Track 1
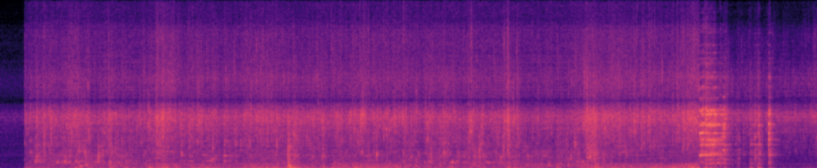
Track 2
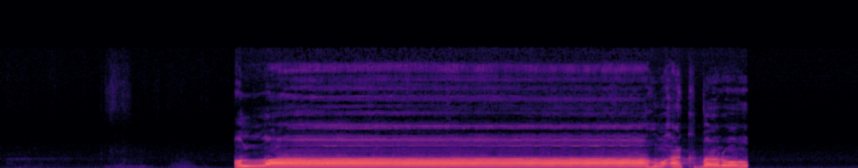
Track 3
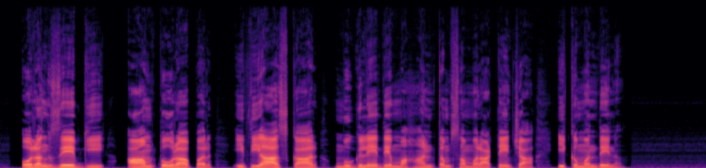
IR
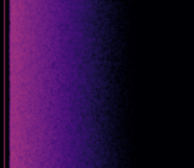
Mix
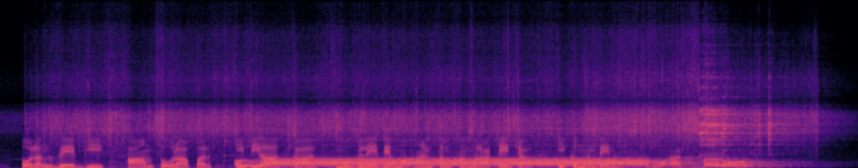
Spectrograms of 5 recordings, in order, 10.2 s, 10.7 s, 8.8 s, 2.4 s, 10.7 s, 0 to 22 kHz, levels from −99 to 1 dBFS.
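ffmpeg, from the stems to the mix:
-filter_complex "[0:a]equalizer=f=5.1k:w=2.4:g=9,acrossover=split=340|3000[a][b][c];[b]acompressor=threshold=-48dB:ratio=6[d];[a][d][c]amix=inputs=3:normalize=0,volume=-18dB,asplit=2[e][f];[f]volume=-7dB[g];[1:a]bass=f=250:g=-14,treble=f=4k:g=-12,alimiter=level_in=4dB:limit=-24dB:level=0:latency=1,volume=-4dB,volume=-2dB,asplit=2[h][i];[i]volume=-9dB[j];[2:a]lowpass=f=2.4k:w=0.5412,lowpass=f=2.4k:w=1.3066,volume=-1dB[k];[e][k]amix=inputs=2:normalize=0,highpass=f=98:w=0.5412,highpass=f=98:w=1.3066,acompressor=threshold=-35dB:ratio=6,volume=0dB[l];[3:a]atrim=start_sample=2205[m];[g][j]amix=inputs=2:normalize=0[n];[n][m]afir=irnorm=-1:irlink=0[o];[h][l][o]amix=inputs=3:normalize=0"

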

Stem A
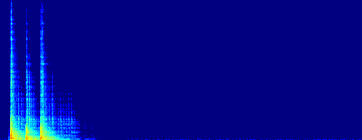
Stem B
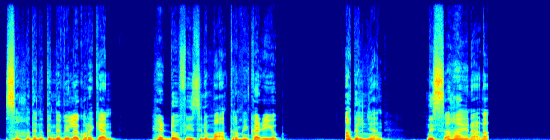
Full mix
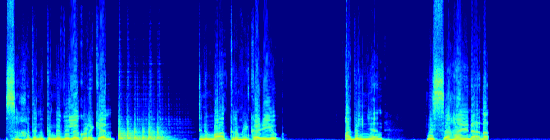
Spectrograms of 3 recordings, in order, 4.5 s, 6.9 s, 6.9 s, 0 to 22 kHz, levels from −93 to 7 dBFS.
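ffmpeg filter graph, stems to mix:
-filter_complex "[0:a]adelay=1350,volume=-7dB,asplit=2[a][b];[b]volume=-4dB[c];[1:a]acrossover=split=6300[d][e];[e]acompressor=threshold=-28dB:ratio=4:attack=1:release=60[f];[d][f]amix=inputs=2:normalize=0,lowshelf=f=150:g=-6.5,volume=-3.5dB,asplit=3[g][h][i];[g]atrim=end=1.43,asetpts=PTS-STARTPTS,afade=t=out:st=1.426:d=0.004:c=hsin[j];[h]atrim=start=1.43:end=2.49,asetpts=PTS-STARTPTS,volume=0[k];[i]atrim=start=2.49,asetpts=PTS-STARTPTS,afade=t=in:d=0.004:c=hsin[l];[j][k][l]concat=n=3:v=0:a=1[m];[c]aecho=0:1:106:1[n];[a][m][n]amix=inputs=3:normalize=0,asoftclip=type=tanh:threshold=-27.5dB,alimiter=level_in=8.5dB:limit=-24dB:level=0:latency=1:release=66,volume=-8.5dB"

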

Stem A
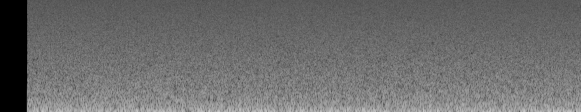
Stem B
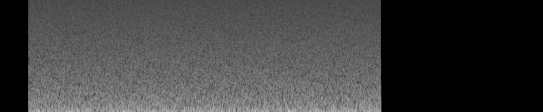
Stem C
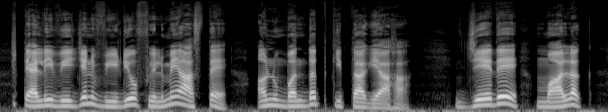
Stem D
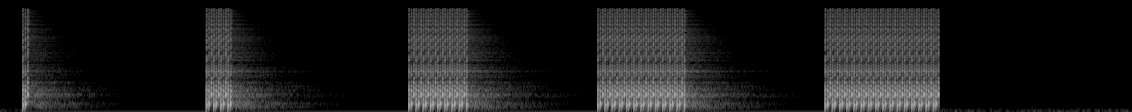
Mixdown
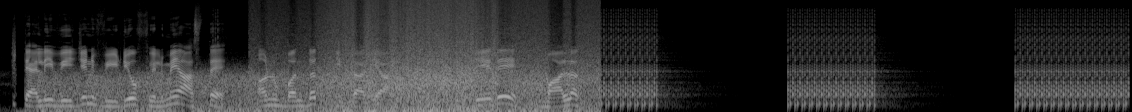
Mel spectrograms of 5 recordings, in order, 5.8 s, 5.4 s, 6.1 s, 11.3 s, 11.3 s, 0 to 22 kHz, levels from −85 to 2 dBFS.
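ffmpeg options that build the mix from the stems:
-filter_complex "[0:a]lowpass=f=1.5k:w=0.5412,lowpass=f=1.5k:w=1.3066,volume=-17dB[a];[1:a]adelay=2200,volume=-4.5dB,afade=t=in:st=3.06:d=0.75:silence=0.237137,afade=t=out:st=4.83:d=0.35:silence=0.421697[b];[2:a]volume=-15.5dB[c];[3:a]adelay=1900,volume=-16.5dB[d];[a][b][c][d]amix=inputs=4:normalize=0,equalizer=f=1.2k:w=0.54:g=9.5,alimiter=limit=-22dB:level=0:latency=1:release=28"

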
